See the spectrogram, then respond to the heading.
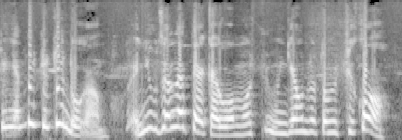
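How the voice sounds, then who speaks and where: A woman speaks at a high pitch in a Tsakonian accent. Her moderate pace carries very wide pitch swings. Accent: Tsakonian dialect Greek. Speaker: elderly villager, dialect speaker. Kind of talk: oral history interview.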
